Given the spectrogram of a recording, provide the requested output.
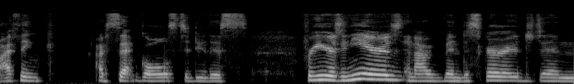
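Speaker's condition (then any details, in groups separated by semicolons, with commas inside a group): No condition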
